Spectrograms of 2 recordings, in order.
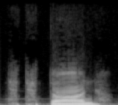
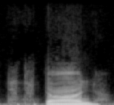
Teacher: It's got three whispered vowels and then one long voiced vowel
